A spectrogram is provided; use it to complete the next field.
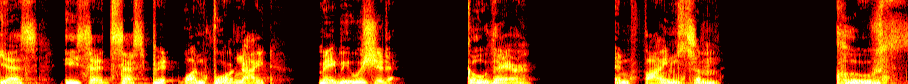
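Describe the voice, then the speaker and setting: A raspy, put-on character voice in a deadpan tone, very slow, with long, frequent pauses. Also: man, medium pitch for a man. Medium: actual play. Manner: terse, deadpan.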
